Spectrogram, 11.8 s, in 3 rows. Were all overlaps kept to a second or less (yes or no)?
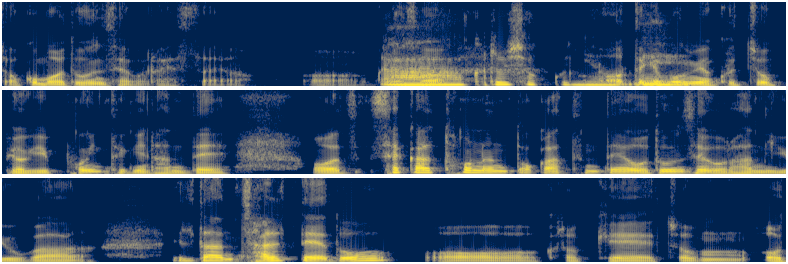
yes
